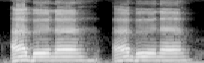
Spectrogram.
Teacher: ada sifat yang melekat pada huruf ba yaitu qalqalah yang di mana memantul ya bunyinya maka tidak dibaca dengan abnaahum tapi harus ada pantulan abnaahum tapi tidak pula dibaca dengan B.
